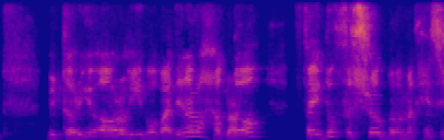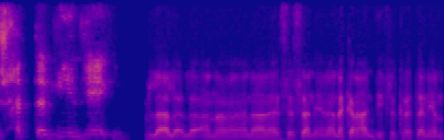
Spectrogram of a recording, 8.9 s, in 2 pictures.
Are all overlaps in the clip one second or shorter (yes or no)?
yes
